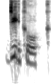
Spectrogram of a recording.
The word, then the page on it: decoke: Indian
